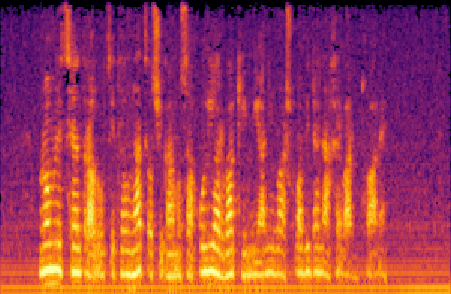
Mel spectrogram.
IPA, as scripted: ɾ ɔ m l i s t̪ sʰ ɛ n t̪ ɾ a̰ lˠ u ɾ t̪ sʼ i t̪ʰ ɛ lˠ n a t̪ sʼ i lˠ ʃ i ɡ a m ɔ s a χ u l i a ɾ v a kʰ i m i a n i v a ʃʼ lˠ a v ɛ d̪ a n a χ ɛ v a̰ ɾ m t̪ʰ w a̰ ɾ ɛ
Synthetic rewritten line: ɾ ɔ m l i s t̪ sʰ ɛ n t̪ʼ ɾ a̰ lˠ u ɾ t̪ sʼ i t̪ʰ ɛ lˠ n a t̪ sʼ i lˠ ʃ i ɡ a m ɔ s a χ u l i a ɾ v a kʰ i m i a n i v a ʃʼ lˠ a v i d̪ a n a χ ɛ v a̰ ɾ m t̪ʰ w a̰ ɾ ɛ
